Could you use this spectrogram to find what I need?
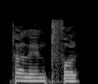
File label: "talentvoll", German; adjectives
